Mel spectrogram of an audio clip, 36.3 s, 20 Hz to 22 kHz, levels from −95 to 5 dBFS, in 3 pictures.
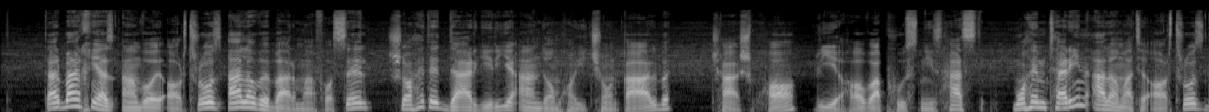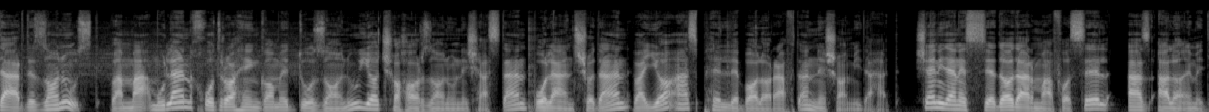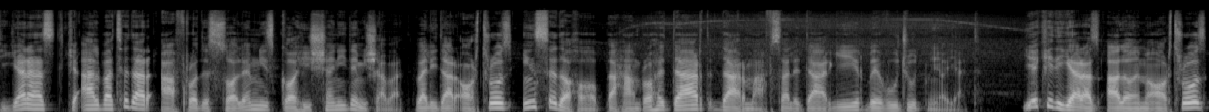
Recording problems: machinery noise; faint; throughout; 30 dB below the speech

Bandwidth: 14.5 kHz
